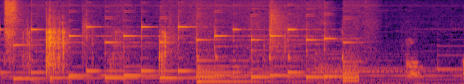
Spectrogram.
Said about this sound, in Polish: O, ktoś dzwoni. Bierzemy.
